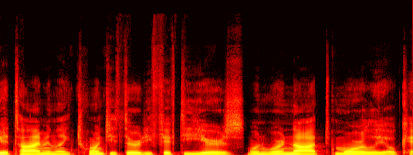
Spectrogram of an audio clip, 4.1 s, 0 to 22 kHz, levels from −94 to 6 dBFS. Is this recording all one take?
no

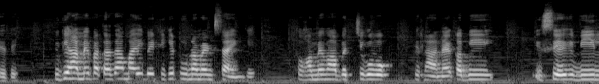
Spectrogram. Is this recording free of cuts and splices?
yes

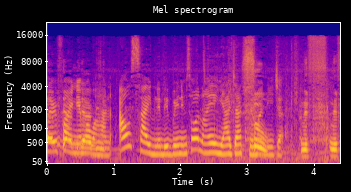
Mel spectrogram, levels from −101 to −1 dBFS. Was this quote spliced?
no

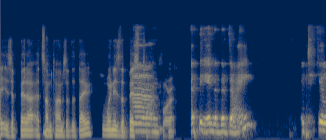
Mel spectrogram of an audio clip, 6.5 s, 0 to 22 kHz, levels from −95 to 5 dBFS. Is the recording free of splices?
no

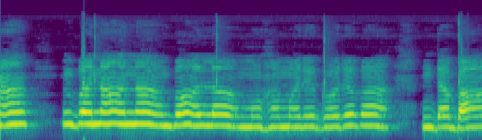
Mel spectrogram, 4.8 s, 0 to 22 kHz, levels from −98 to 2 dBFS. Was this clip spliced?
no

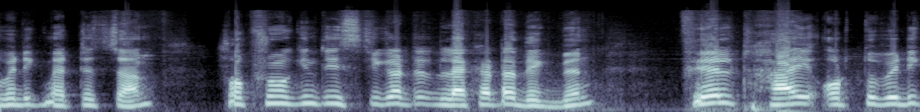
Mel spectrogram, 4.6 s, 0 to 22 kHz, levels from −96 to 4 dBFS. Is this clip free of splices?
yes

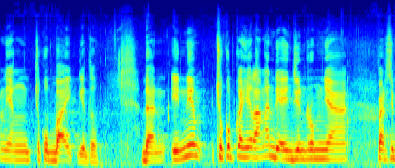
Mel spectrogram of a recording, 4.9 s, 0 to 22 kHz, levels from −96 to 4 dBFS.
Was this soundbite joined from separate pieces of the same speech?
no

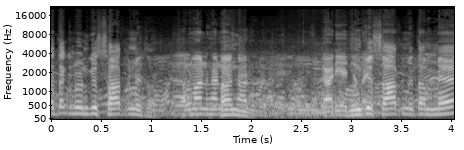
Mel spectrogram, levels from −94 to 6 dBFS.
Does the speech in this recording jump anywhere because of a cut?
no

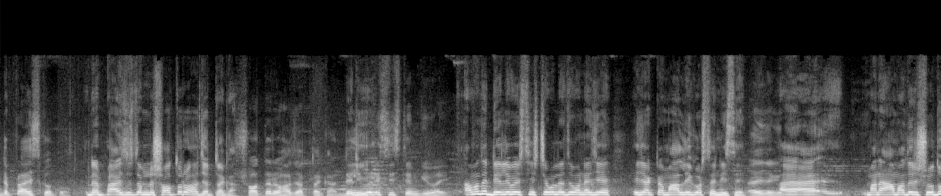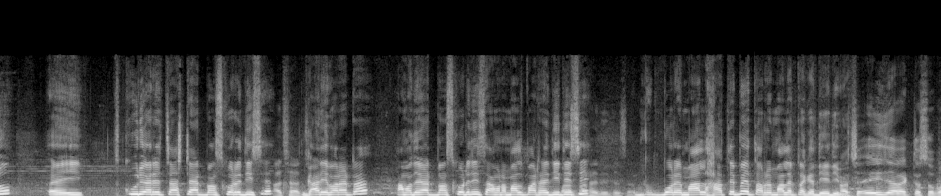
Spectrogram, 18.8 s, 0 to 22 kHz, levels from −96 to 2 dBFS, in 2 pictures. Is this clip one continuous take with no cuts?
yes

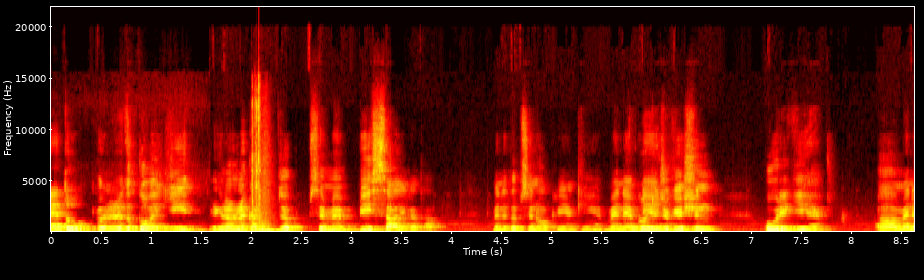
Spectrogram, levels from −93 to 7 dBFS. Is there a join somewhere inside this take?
yes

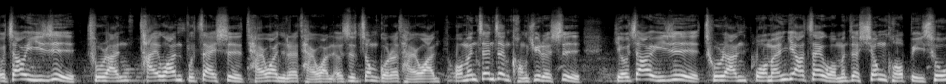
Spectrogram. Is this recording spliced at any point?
yes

